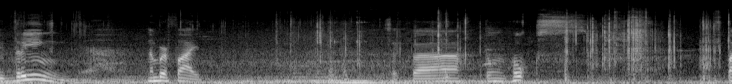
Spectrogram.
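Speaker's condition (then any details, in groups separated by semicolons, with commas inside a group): No condition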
